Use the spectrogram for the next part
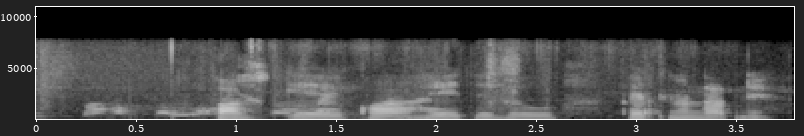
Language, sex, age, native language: Icelandic, male, 11, Icelandic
